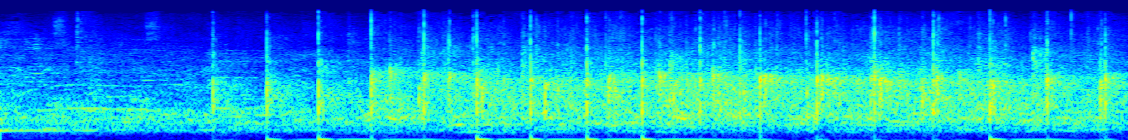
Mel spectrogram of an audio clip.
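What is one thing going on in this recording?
A crowd claps in applause.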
